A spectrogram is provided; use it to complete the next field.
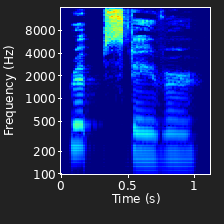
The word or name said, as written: ripstaver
